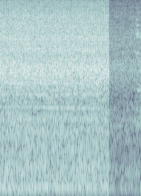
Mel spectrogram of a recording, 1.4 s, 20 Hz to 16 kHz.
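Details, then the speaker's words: Ford ranch truck with 212,692 miles and new fuel injectors: steady, even low rumble with no ticking or knocking for about a second before dropping off; healthy normal idle. "212,692 miles. She sounds good, guys. She runs good."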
